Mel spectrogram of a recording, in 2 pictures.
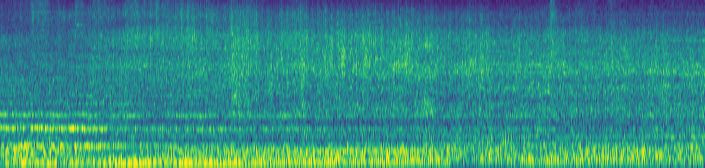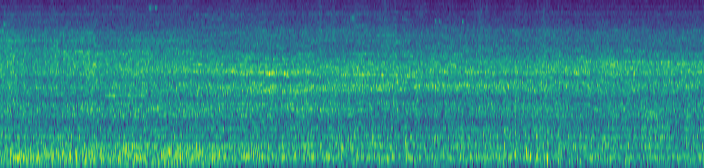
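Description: A freight train passes close by. Its diesel-electric locomotives run loud and low for the first nine seconds or so, then a long string of ore hopper wagons rolls past with a steady rumble and wheel clatter over the rails, with faint high wheel ringing.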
